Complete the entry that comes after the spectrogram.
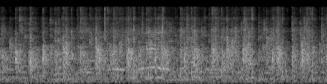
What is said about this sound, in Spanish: Fuerte el aplauso, Más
